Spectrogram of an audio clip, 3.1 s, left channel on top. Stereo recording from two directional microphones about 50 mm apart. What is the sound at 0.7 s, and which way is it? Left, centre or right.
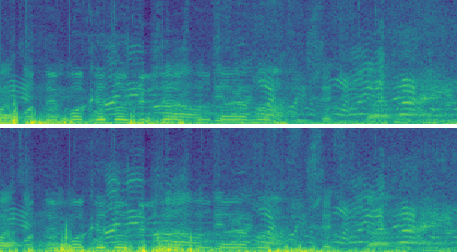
Speech, right.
